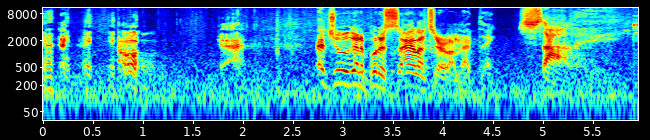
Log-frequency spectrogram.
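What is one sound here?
A middle-aged man speaks in a weary, rough voice.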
